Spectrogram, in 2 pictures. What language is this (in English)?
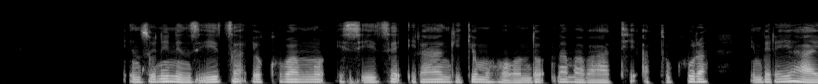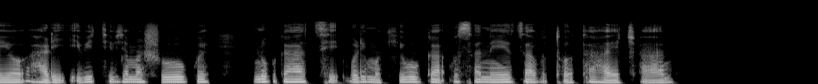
Rundi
